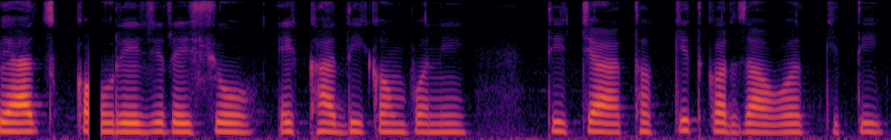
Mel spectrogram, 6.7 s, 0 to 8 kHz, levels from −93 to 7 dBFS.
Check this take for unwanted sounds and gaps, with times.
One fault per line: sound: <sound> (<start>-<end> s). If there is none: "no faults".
sound: dropout (0.7-0.8 s)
